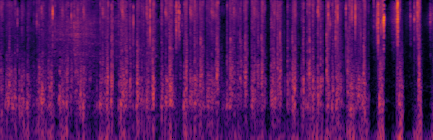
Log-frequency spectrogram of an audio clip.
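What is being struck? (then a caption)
Foam microphone windscreen. Long acrylic nails scratch quickly over a large black foam windscreen on a microphone. The result is a dense, continuous run of fast rough scrapes with a heavy low rumble and bright crackly edges. There are a few brief dips between strokes.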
